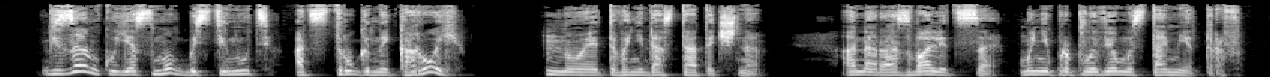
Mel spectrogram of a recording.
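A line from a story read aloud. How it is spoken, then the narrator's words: Plain. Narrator (Russian): ответил ей Иван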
